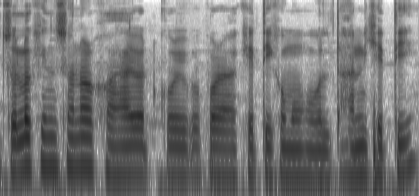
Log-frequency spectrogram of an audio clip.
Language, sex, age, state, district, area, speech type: Assamese, male, 30-45, Assam, Biswanath, rural, spontaneous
